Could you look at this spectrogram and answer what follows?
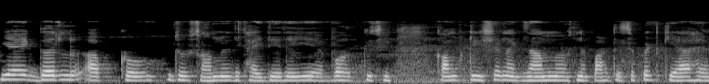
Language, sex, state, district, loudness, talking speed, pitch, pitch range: Hindi, female, Uttar Pradesh, Jyotiba Phule Nagar, -17 LUFS, 160 wpm, 190 Hz, 185-200 Hz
